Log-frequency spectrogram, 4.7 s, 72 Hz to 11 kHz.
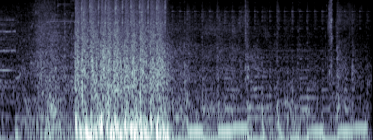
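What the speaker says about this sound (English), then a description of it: "Now I have a machine gun." Assault rifle firing in the System Shock remake from 2023, a loud dense burst of rapid shots lasting about a second, followed by lighter scattered game sounds and a low rhythmic hum.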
